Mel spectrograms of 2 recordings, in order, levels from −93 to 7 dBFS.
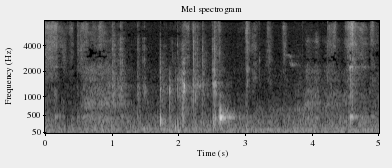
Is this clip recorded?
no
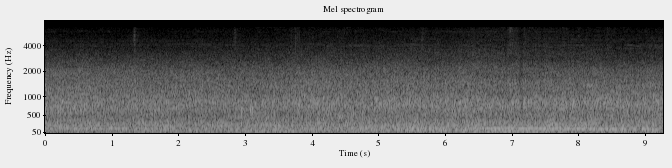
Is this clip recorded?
yes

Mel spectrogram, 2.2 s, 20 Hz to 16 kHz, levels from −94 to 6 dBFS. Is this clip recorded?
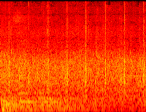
yes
